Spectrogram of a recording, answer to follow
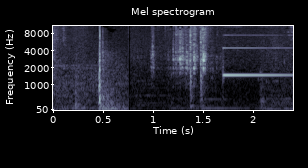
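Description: Keys jangling and clicks and knocks of a car door and seat as someone gets into a car's driver's seat, with a heavy thump about half a second in. A steady high tone starts near the end.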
